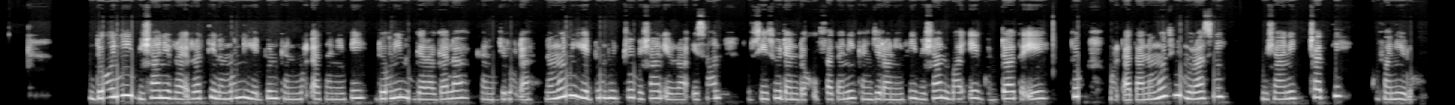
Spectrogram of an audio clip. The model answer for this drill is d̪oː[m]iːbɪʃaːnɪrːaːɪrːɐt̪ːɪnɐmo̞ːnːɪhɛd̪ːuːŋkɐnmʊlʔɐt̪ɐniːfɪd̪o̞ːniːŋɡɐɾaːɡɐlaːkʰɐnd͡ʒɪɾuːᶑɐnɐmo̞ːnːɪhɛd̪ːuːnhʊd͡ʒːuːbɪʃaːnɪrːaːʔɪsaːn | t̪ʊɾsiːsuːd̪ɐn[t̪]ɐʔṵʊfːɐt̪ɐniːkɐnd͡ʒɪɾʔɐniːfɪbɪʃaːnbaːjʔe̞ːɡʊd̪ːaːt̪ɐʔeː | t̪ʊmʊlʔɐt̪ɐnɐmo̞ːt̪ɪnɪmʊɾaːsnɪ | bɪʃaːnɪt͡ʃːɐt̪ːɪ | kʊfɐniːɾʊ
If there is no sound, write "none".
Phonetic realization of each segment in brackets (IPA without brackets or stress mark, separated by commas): n, d̪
